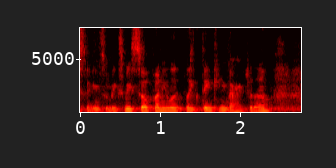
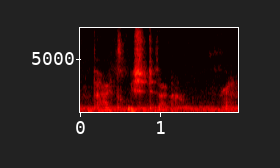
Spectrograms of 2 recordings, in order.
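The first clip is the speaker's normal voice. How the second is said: breathy hushed aside; whispering; 3 semitones higher, 14 dB quieter than usual. Real, not acted. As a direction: drop to a whisper. Sudden whisper to camera.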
